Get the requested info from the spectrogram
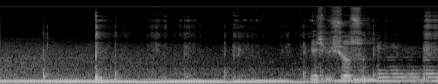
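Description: Background score music: a sustained low drone with a few sharp clicks, and a pitched melodic line coming in near the end.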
